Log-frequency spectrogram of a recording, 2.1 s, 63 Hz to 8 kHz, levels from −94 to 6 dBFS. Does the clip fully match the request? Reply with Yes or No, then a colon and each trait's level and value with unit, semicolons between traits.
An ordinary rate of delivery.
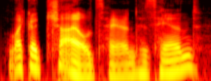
Yes: average, 170 wpm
